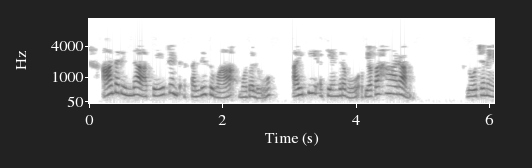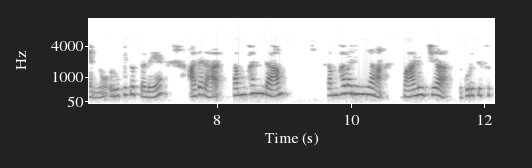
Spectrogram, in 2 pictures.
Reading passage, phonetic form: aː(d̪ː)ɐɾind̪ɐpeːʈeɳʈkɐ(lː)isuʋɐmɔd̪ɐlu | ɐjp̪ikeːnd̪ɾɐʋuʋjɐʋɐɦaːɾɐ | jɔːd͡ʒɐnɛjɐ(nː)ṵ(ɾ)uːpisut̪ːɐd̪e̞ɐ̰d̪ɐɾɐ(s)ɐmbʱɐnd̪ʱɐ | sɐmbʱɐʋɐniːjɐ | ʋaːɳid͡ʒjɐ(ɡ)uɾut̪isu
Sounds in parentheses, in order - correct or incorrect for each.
incorrect: d̪, correct, correct, correct, correct, correct

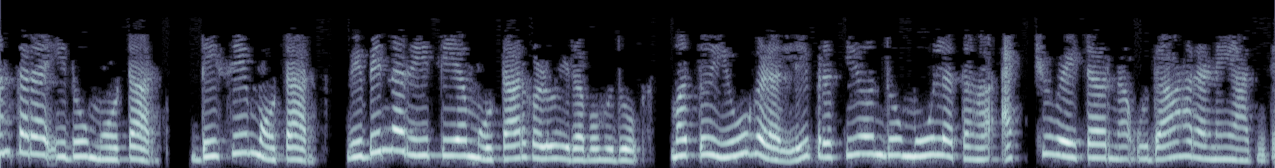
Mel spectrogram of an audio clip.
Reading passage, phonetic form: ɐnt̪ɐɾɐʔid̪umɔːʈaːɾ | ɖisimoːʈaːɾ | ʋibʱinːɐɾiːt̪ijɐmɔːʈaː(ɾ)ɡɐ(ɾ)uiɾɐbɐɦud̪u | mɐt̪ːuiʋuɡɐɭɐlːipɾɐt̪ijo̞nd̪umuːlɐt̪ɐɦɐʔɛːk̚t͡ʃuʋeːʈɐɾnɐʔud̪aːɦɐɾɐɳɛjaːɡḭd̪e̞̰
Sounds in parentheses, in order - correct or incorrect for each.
correct, incorrect: ɭ

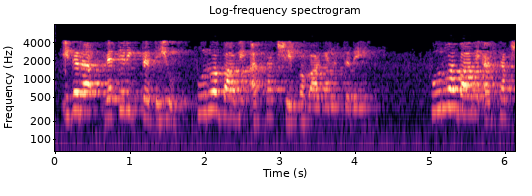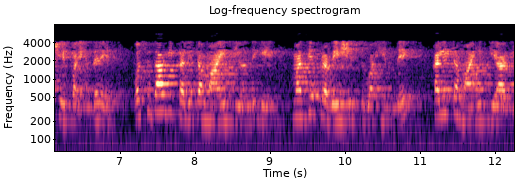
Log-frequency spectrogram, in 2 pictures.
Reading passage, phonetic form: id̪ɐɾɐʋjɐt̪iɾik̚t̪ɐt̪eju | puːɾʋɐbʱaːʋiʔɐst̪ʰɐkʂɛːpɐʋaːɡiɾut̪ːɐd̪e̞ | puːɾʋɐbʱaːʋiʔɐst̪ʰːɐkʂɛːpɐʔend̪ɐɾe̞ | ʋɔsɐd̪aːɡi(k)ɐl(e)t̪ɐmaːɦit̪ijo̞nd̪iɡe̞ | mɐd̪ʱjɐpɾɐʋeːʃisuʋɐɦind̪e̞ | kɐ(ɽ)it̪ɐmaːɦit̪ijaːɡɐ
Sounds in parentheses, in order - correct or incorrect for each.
correct, incorrect: i, incorrect: l

